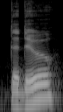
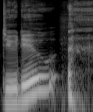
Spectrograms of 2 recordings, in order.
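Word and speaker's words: Dedue: For Blue Lions, I believe it's Dimitri, Ingrid, and Dedu. And he said not doo-doo, which was pretty funny.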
